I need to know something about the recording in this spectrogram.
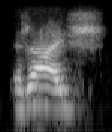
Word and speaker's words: Reich: So pronounce it Reich.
